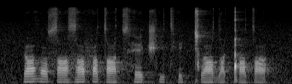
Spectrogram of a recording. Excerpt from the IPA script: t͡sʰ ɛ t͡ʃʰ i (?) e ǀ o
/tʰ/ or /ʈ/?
tʰ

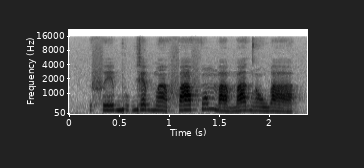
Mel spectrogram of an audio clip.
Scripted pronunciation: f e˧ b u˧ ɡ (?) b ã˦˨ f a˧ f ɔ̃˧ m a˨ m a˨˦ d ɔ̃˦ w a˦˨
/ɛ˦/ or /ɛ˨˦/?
ɛ˦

